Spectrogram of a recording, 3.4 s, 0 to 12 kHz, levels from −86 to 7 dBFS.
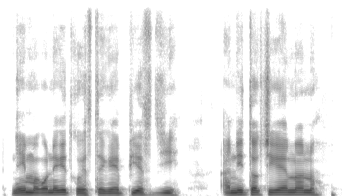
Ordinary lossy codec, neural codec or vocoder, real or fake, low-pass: none; codec, 24 kHz, 3.1 kbps, DualCodec; fake; none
